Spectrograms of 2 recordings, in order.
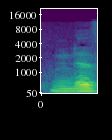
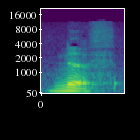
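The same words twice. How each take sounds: First: The word ends with a V sound. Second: The word ends with an F sound. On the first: "Its F sound changes to a V sound" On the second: "ends with an F"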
